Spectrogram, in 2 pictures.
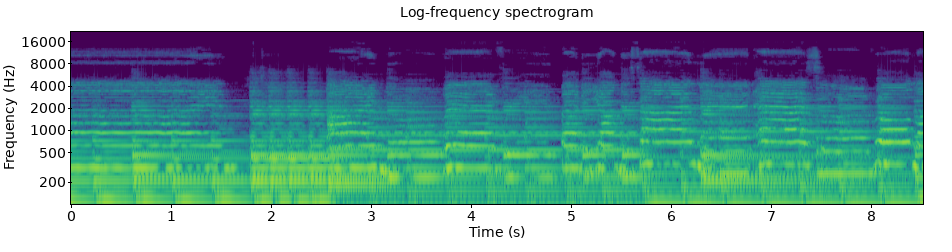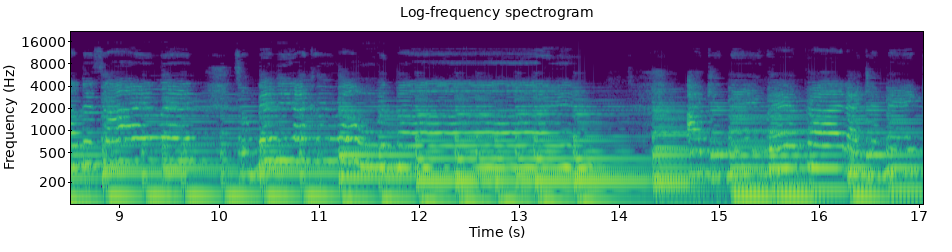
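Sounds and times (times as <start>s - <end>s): girl singing a ballad: 0.0s - 17.0s.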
